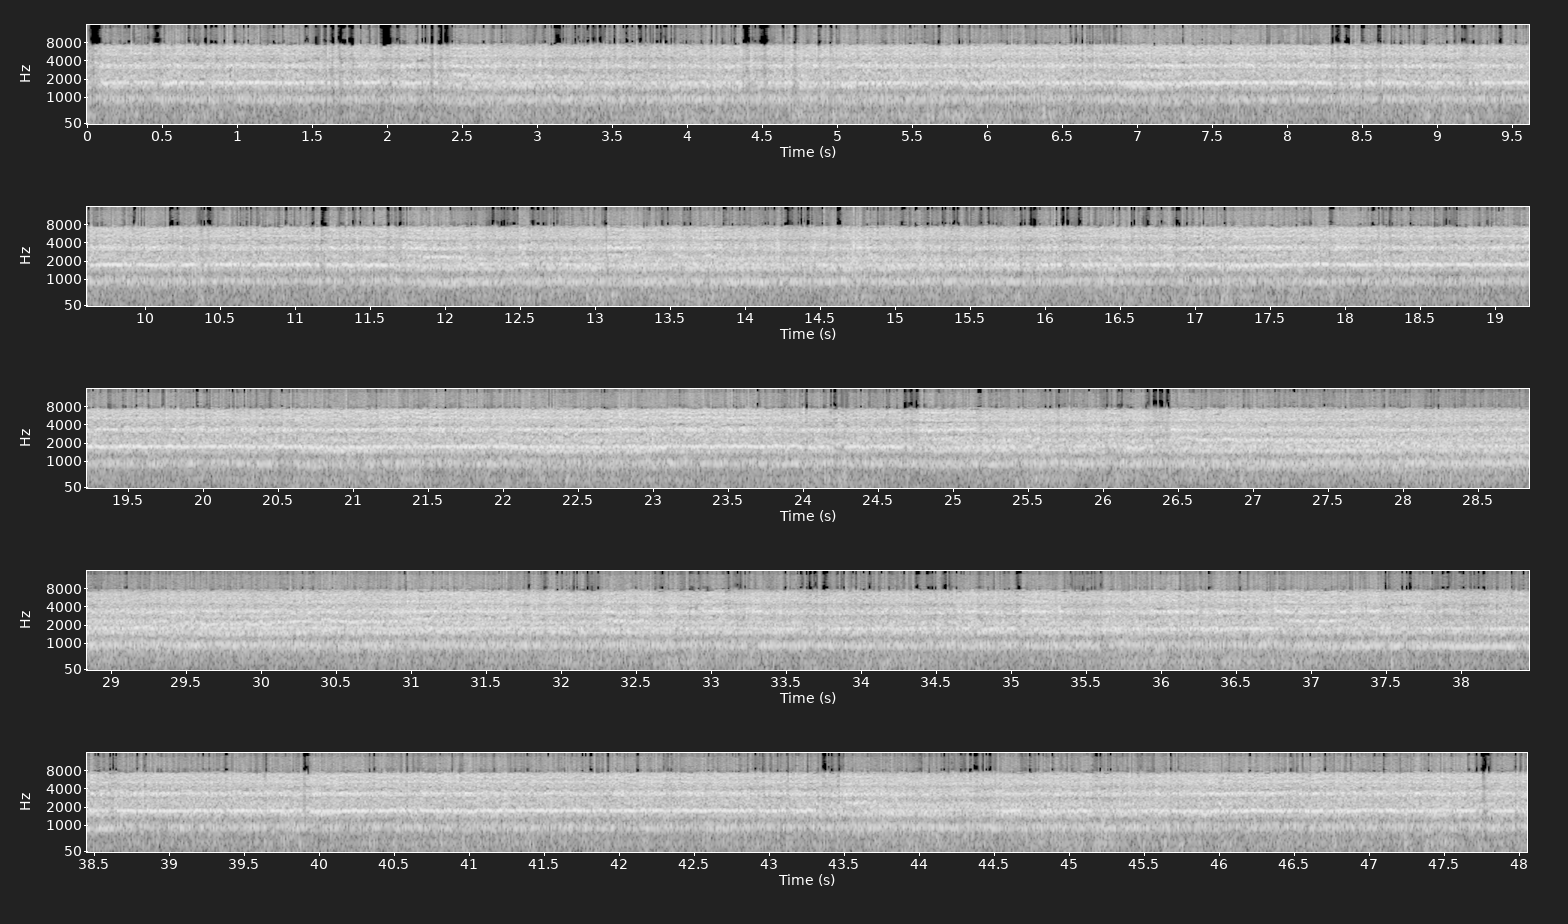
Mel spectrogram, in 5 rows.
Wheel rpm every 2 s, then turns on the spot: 230, 230, 230, 230, 230, 230, 230, 230, 230, 230, 230, 220, 230, 220, 200, 220, 230, 230, 230, 230, 230, 230, 230, 230.
none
